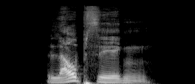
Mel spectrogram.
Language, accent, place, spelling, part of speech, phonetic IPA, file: German, Germany, Berlin, Laubsägen, noun, [ˈlaʊ̯pˌzɛːɡn̩], De-Laubsägen.ogg
- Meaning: plural of Laubsäge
